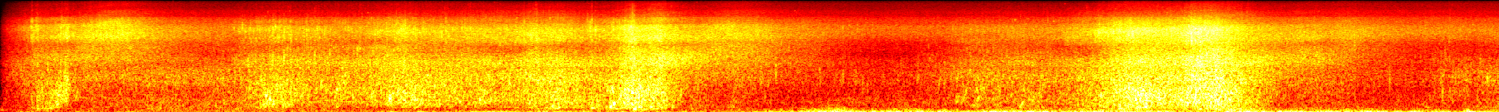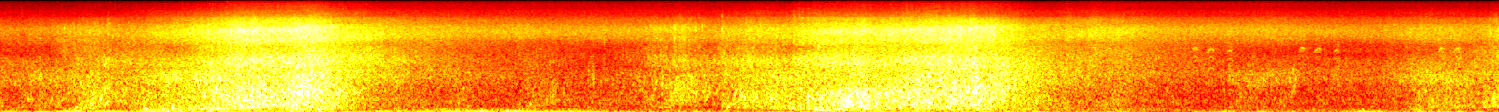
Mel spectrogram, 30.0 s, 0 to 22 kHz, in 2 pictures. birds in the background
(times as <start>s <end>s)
25.8s 28.6s, 29.2s 29.9s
